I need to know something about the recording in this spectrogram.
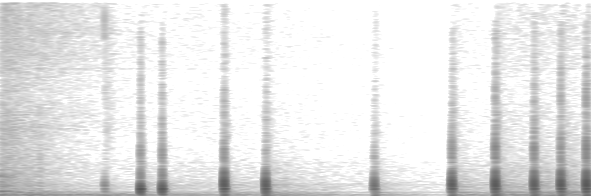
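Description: A pen taps and clicks on a tablet.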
